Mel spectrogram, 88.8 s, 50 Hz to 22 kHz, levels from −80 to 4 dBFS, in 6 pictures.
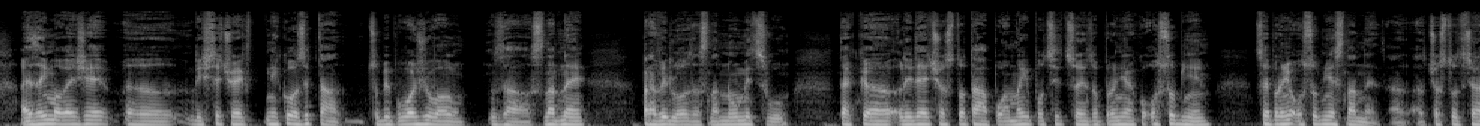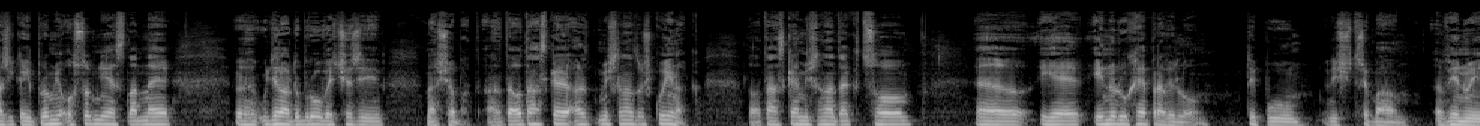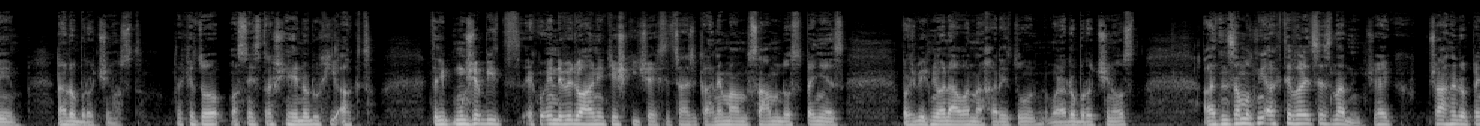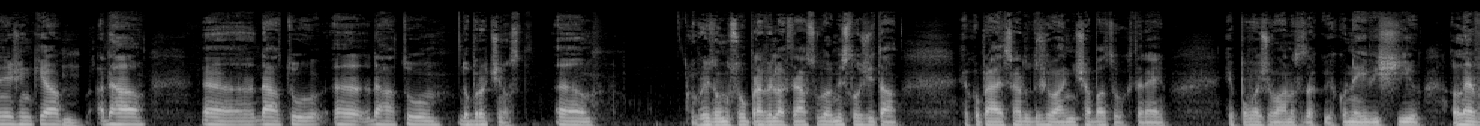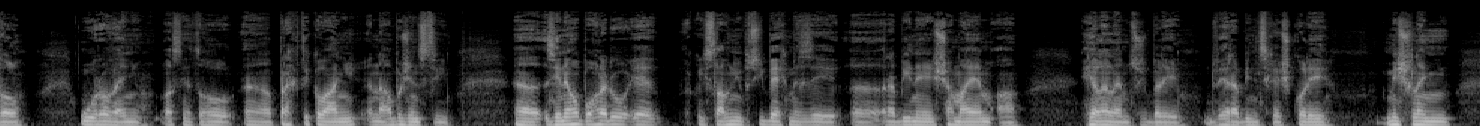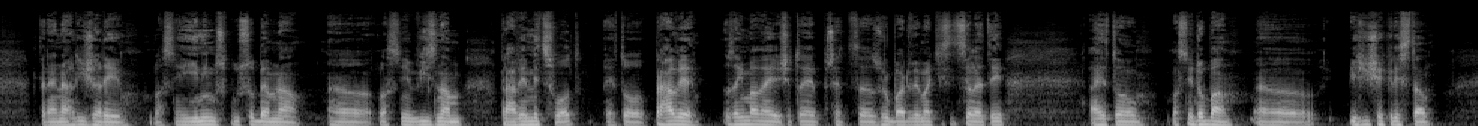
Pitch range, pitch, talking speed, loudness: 95-115 Hz, 105 Hz, 135 wpm, -24 LUFS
